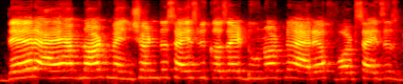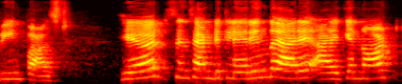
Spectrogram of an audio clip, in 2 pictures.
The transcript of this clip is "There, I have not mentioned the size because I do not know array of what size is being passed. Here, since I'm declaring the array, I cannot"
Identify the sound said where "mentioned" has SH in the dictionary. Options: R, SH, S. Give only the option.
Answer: SH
